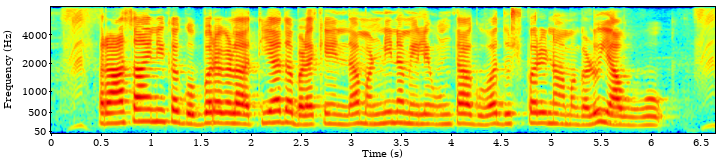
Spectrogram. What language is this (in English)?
Kannada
